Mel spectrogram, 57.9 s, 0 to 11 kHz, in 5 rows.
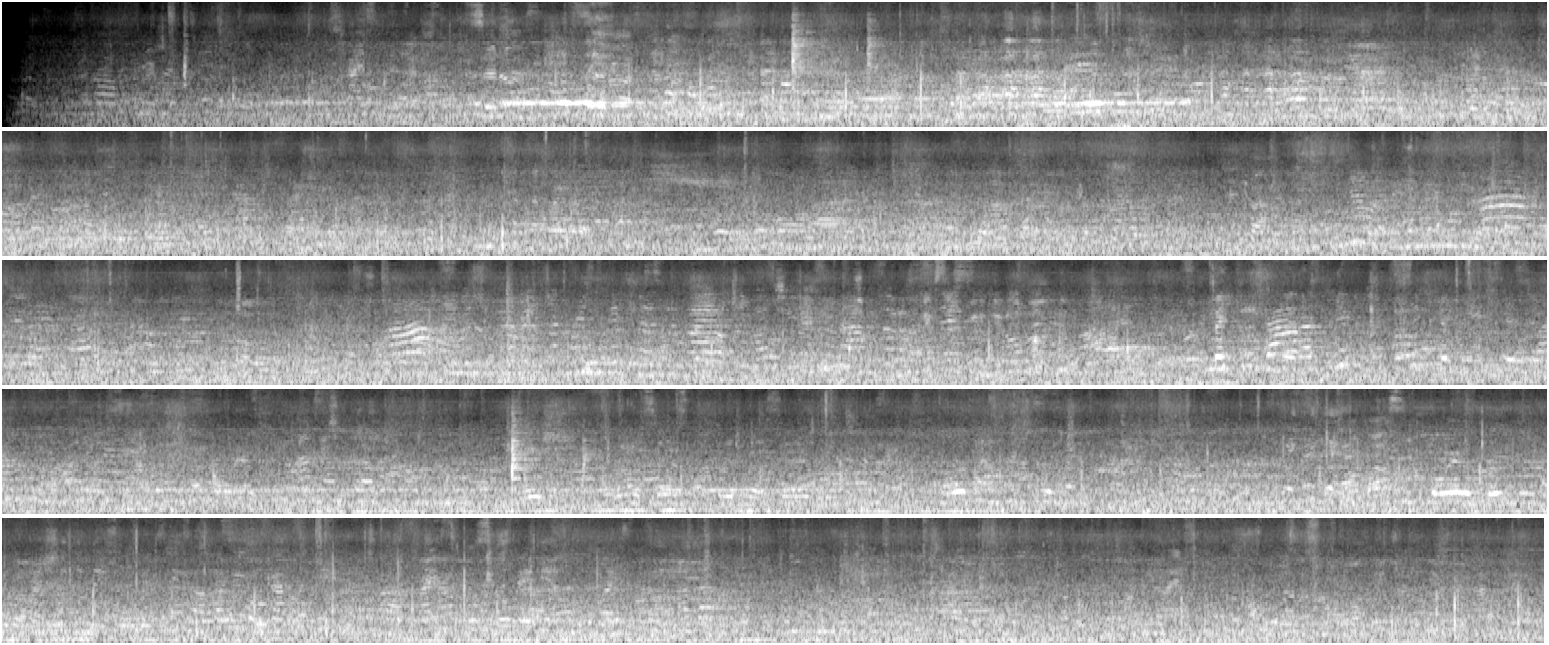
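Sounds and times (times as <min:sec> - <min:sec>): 
busy city street ambience with pedestrians: 0:00.1 - 0:57.9.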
